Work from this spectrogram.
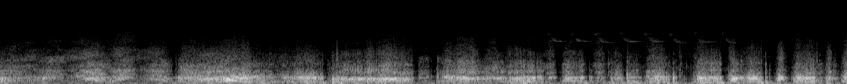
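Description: Fingertips scratch and squeeze a black foam windscreen on a microphone, making a dense, muffled rustling and crackling with a thick low-mid body. The scratching comes in continuous swells broken by short quiet gaps, and faint chirping tones appear in the upper range toward the end.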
